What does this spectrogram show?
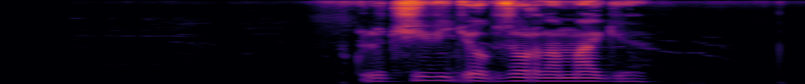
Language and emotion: Russian, neutral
